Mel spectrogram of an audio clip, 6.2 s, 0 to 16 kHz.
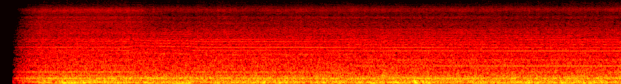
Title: Noisy Class 707 Air Intake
